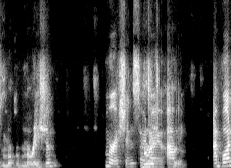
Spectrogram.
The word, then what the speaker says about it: Mauritian: I'm sorry, how did you pronounce it? It's Mauritian? Mauritian.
